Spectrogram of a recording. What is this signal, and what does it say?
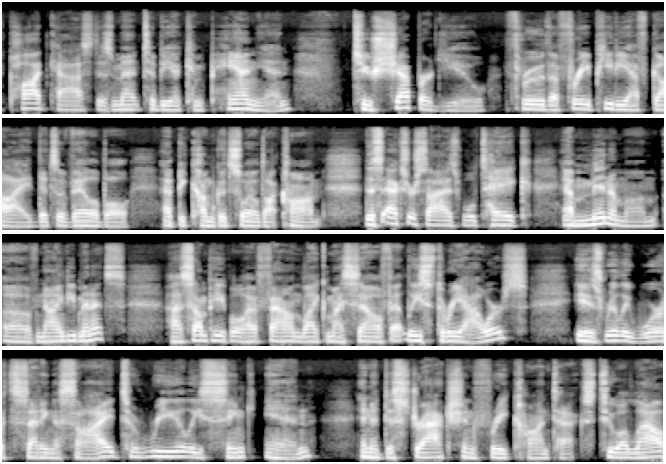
Speech in English. There is no code.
